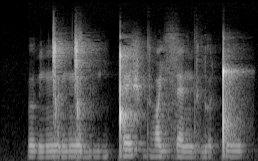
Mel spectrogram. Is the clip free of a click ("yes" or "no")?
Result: no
